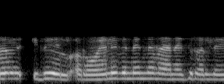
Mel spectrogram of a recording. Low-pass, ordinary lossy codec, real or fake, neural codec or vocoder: 3.6 kHz; AAC, 16 kbps; real; none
